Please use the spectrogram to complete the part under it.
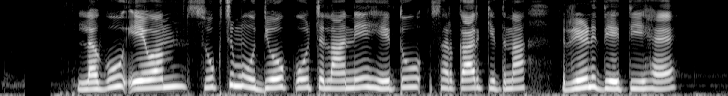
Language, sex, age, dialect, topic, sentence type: Hindi, female, 18-24, Garhwali, banking, question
